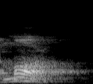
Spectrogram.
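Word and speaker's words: אמר: Amar. That's how you pronounce it.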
